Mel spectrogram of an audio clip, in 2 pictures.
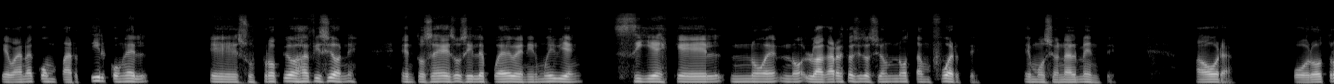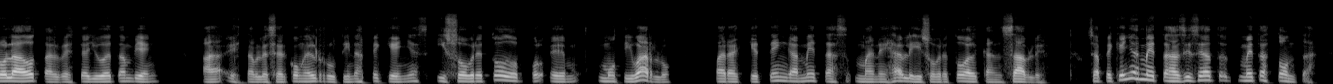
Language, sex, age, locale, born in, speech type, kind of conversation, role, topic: Spanish, male, 45-49, es-VE, Venezuela, conversation, advice, advisor, ¿Cómo puedo ayudar a alguien a desarrollar resiliencia en tiempos de incertidumbre?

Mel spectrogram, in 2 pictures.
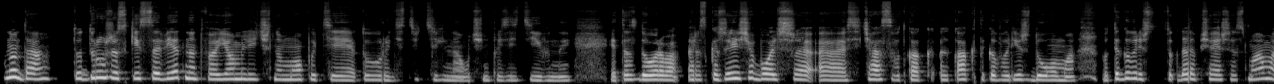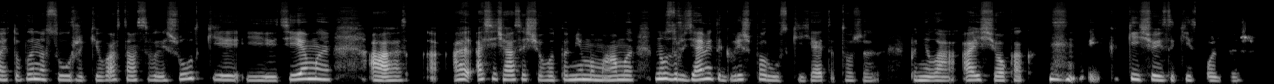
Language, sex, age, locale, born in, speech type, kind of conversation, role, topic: Russian, female, 40-44, ru-RU, Russia, conversation, podcast, host, Как язык, на котором вы говорите дома, повлиял на вас?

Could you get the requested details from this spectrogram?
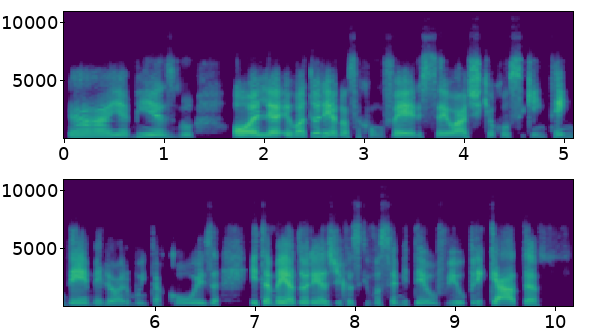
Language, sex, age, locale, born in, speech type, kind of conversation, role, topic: Portuguese, female, 30-34, pt-BR, Brazil, read, expert-assistant, asker, A importância de conhecer a história da nossa cidade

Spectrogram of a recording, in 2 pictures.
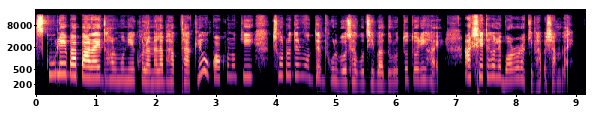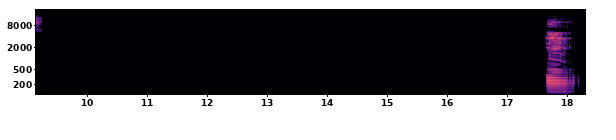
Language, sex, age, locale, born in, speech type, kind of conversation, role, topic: Bengali, female, 25-29, bn-BD, Bangladesh, read, expert-assistant, asker, বিভিন্ন ধর্মে মৃত্যুর পরের জীবন নিয়ে বিশ্বাসের পার্থক্য সমাজে কীভাবে প্রতিফলিত হয়?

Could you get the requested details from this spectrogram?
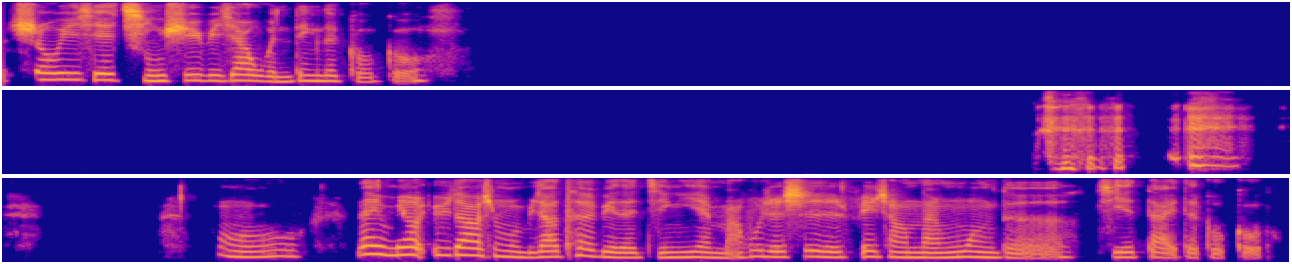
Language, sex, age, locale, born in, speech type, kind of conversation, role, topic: Chinese, female, 35-39, zh-TW, Taiwan, conversation, podcast, host, 如何在不辞职的情况下尝试进入新的领域？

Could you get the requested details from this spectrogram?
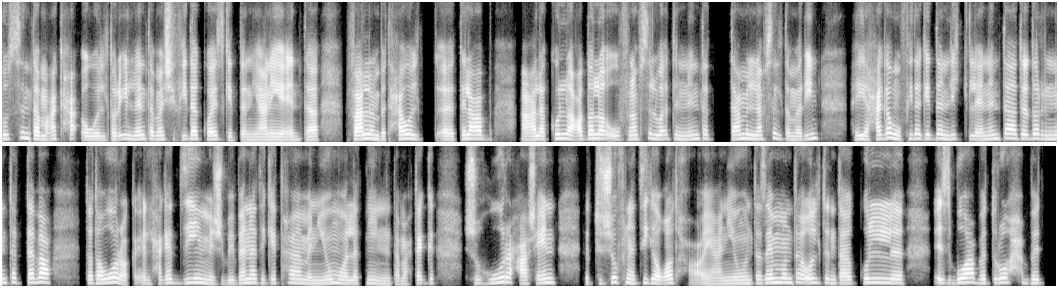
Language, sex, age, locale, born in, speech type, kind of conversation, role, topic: Arabic, female, 30-34, ar-EG, Egypt, conversation, advice, advisor, إزاي أقدر أتغلب على زهقي من تكرار نفس التمارين وأخلي التمرين يرجع ممتع؟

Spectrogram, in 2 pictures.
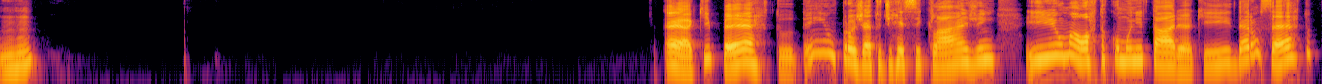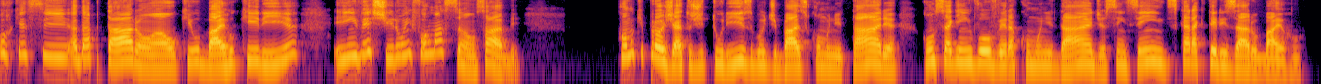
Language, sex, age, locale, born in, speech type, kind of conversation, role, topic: Portuguese, male, 30-34, pt-BR, Brazil, read, expert-assistant, asker, Que ideias diferentes poderiam ajudar uma comunidade a criar mais empregos de forma sustentável?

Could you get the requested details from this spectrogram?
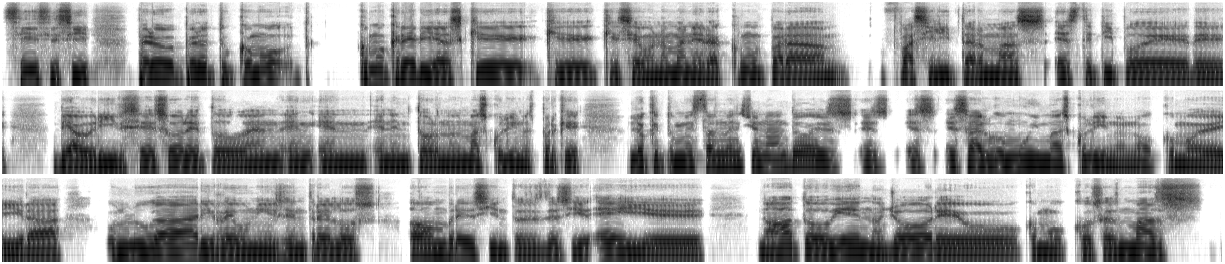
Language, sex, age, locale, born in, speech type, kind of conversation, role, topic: Spanish, male, 25-29, es-CO, Colombia, conversation, unstructured, none, ¿Crees que es importante hablar sobre tus emociones?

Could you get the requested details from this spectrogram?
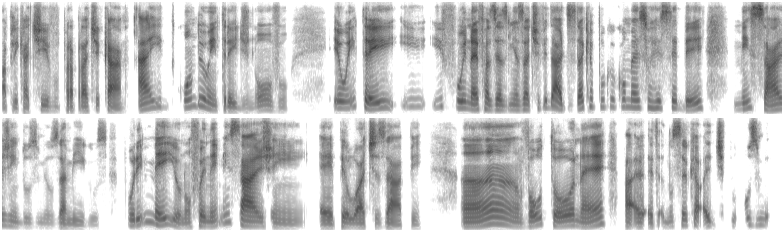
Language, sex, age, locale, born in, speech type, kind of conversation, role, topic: Portuguese, male, 35-39, pt-BR, Brazil, conversation, podcast, guest, Como a tecnologia interfere no seu descanso?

